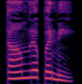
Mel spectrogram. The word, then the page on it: ತಾಮ್ರಪರ್ಣಿ: Kannada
